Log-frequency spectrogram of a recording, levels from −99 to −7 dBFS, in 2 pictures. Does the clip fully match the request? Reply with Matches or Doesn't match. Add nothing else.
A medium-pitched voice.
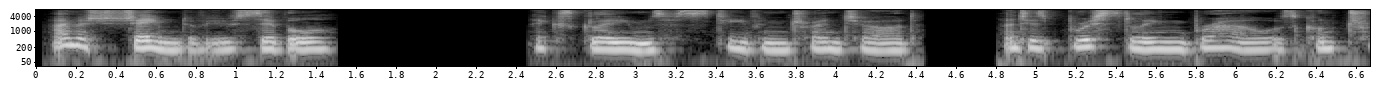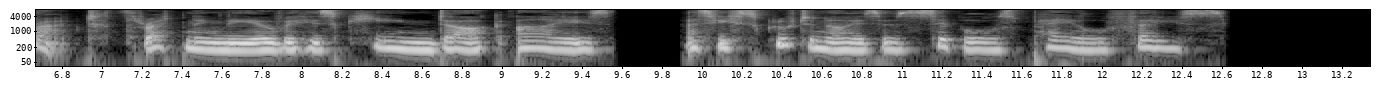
Matches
